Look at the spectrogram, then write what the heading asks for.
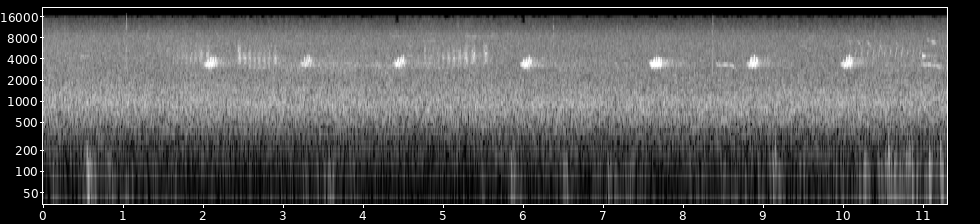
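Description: A bird repeating a short, high chirp about once every second and a half over a steady hiss of woodland ambience.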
